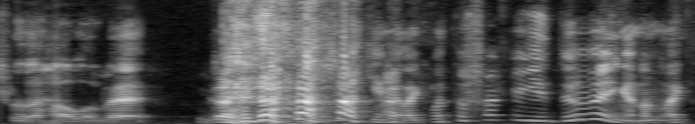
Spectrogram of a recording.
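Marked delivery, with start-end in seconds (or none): 2.1-3.1 mock incredulous. Supervisor watching agent talk tea, mock incredulous. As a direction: imitate an aghast onlooker. Same acted baffled supervisor.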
